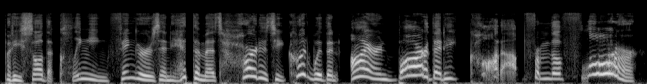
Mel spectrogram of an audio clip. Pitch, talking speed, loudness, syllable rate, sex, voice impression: 270 Hz, 230 wpm, -17 LUFS, 4.9 syllables/s, female, feminine, very adult-like, slightly muffled, slightly fluent, slightly intellectual, slightly intense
